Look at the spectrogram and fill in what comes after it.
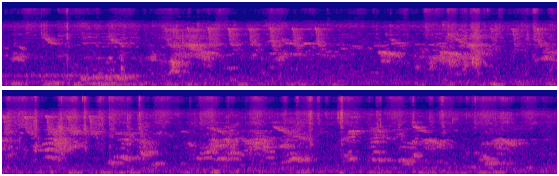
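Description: Faint chirping of small birds, with a quick run of repeated chirps about three seconds in and scattered calls after that.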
